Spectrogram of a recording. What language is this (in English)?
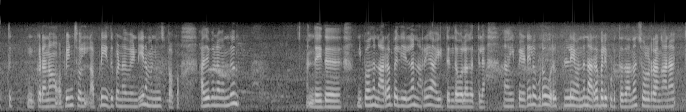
Tamil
